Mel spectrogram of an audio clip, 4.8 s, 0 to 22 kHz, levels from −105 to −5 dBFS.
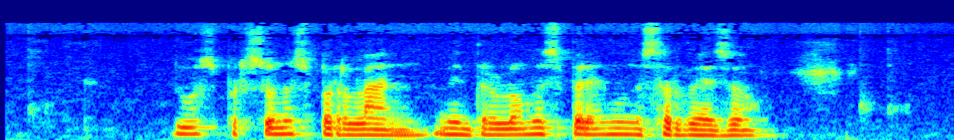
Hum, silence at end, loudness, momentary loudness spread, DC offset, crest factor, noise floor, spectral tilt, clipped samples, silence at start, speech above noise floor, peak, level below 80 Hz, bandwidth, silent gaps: none; 0.65 s; -22 LUFS; 7 LU; under 0.1%; 18 dB; -63 dBFS; -8 dB/octave; under 0.1%; 0.9 s; 41 dB; -4 dBFS; -56 dBFS; 11.5 kHz; none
